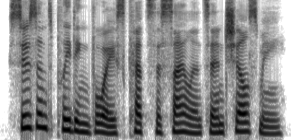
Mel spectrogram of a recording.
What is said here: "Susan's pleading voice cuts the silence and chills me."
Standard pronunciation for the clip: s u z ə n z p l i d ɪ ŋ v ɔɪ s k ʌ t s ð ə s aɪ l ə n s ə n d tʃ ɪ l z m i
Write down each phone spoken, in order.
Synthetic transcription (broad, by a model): s u z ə n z p l i d ɪ ŋ v ɔɪ s k ʌ t s ð ə s aɪ l ə n s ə n tʃ ɪ l z m i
